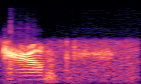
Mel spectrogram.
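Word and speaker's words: Carroll: Her name was Carol, the spouse of Reid, the mother of Katie and Ellie.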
